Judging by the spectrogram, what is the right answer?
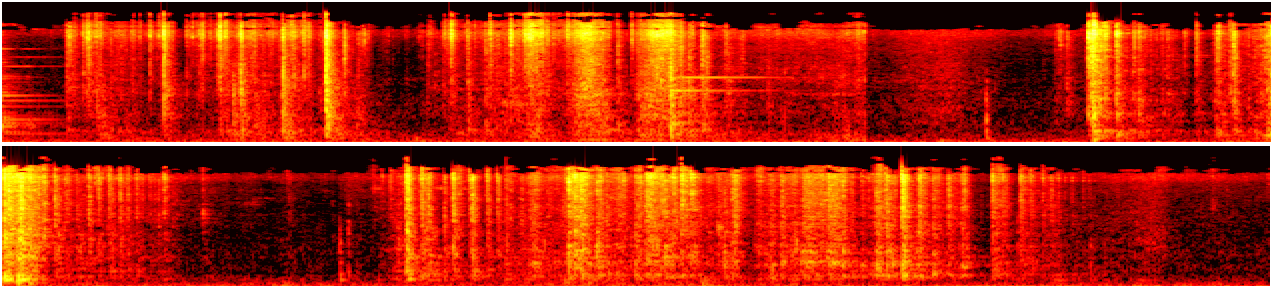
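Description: Stainless steel box stove being taken apart by hand: metal clinks, scrapes and rattles, with two sharper metal knocks a little past the middle. Near the end the wire grate rattles as it is lifted out of the firebox.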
